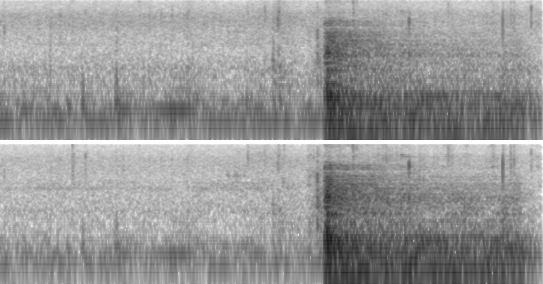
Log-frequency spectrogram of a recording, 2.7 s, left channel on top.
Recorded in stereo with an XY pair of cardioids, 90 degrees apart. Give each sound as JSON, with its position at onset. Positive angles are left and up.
{"t": 1.6, "sound": "an explosion", "azimuth_deg": -65, "distance_m": 1.6}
